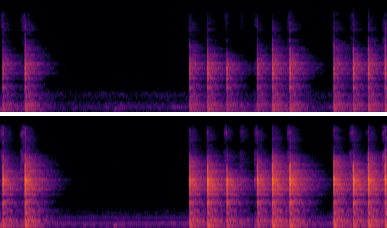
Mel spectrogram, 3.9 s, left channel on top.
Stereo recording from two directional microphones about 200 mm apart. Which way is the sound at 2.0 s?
15° left (ahead or behind).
